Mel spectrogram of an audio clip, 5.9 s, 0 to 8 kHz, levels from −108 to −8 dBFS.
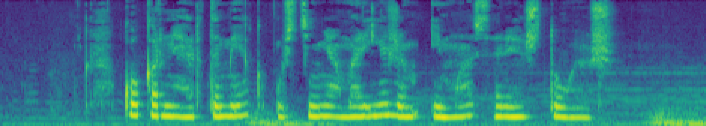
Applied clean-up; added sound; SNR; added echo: none; Crowd; 16 dB; none.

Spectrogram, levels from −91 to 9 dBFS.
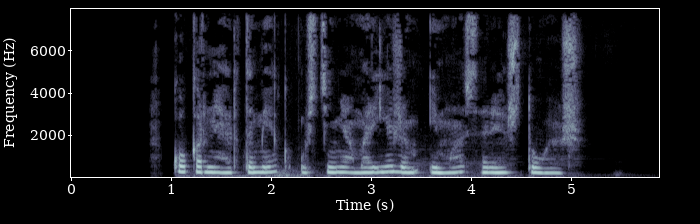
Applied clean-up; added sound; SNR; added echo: neural mask model DeepFilterNet 3.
